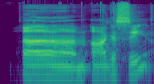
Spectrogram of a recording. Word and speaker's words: Agassi: Agassi, obviously. Don't pronounce the Z.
